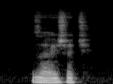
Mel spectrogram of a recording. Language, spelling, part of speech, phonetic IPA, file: Polish, zajrzeć, verb, [ˈzajʒɛt͡ɕ], LL-Q809 (pol)-zajrzeć.wav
